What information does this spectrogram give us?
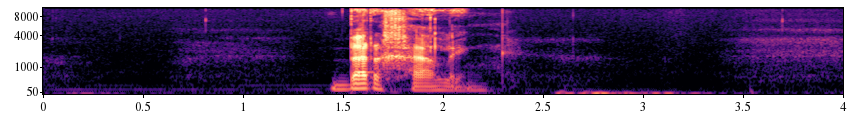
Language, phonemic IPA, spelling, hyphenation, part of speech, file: Dutch, /ˈbɛrxˌɦɛ.lɪŋ/, berghelling, berg‧hel‧ling, noun, Nl-berghelling.ogg
- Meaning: a mountain slope, a mountainous incline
